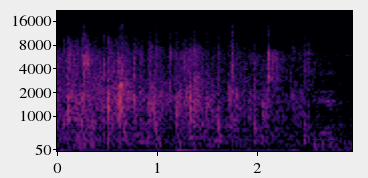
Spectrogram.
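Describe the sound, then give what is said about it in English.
A church audience claps together in the sanctuary in a steady, dense burst of applause for the Lord, with scattered voices mixed in beneath the clapping. “Applaud the Lord.”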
